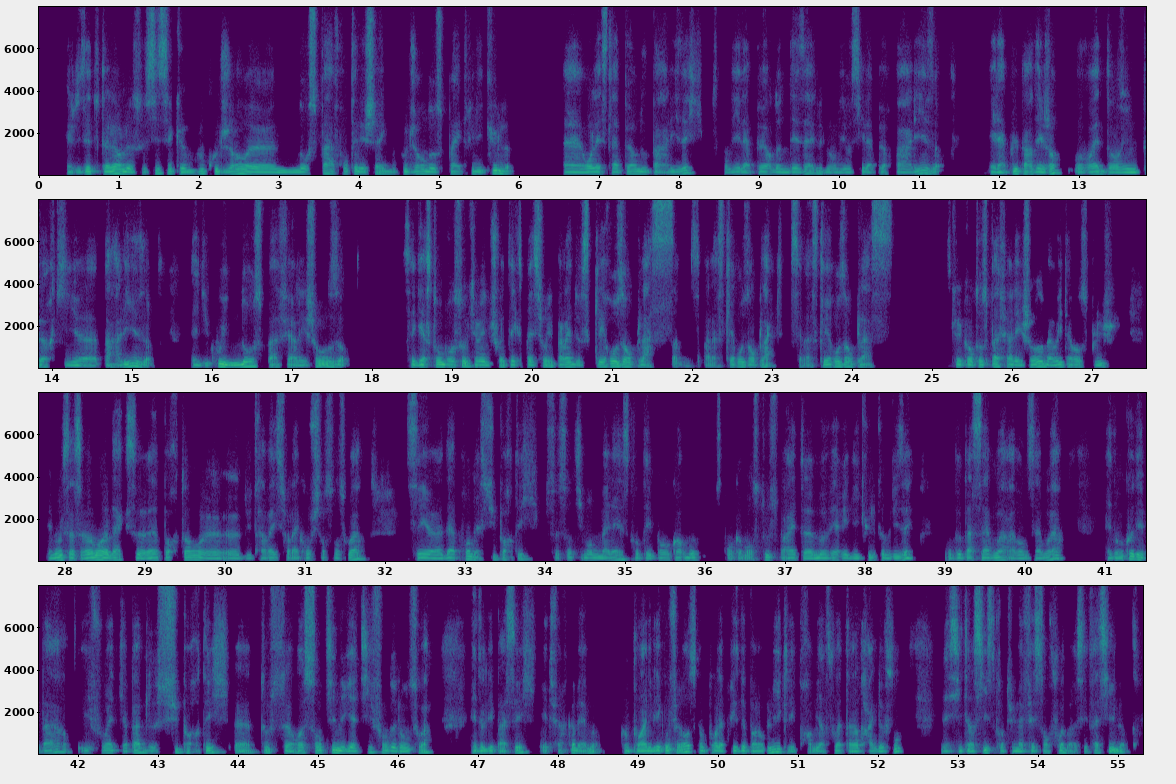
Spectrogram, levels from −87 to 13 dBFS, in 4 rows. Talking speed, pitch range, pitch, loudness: 240 wpm, 80-100 Hz, 90 Hz, -33 LUFS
